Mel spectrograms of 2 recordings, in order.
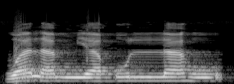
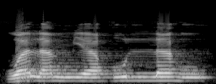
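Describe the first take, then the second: No difference in how they are said.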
